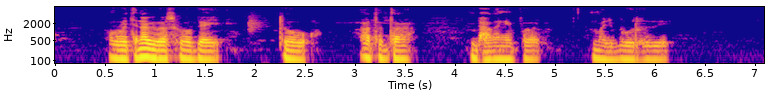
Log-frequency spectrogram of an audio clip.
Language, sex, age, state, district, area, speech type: Hindi, male, 30-45, Uttar Pradesh, Chandauli, rural, spontaneous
